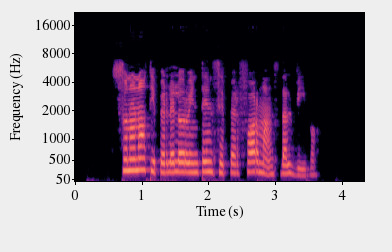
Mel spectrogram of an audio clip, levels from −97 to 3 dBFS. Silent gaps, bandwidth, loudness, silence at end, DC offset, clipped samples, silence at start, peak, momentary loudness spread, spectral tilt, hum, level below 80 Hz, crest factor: none; 7 kHz; -24 LUFS; 0.75 s; under 0.1%; under 0.1%; 0.6 s; -6 dBFS; 14 LU; -5 dB/octave; none; -66 dBFS; 20 dB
